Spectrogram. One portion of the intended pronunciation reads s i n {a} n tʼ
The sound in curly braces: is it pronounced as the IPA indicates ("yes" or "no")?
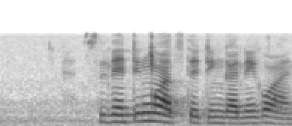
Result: no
